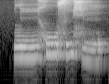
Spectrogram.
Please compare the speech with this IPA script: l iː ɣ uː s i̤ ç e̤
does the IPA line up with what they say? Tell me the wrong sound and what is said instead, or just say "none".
ɣ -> x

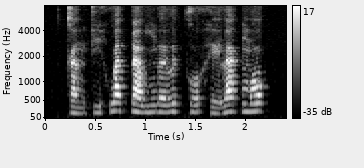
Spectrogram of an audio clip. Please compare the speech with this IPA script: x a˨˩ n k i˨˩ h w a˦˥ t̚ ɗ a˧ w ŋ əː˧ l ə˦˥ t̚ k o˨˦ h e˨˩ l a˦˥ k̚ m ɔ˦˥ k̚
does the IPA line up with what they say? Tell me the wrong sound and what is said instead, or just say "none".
x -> k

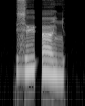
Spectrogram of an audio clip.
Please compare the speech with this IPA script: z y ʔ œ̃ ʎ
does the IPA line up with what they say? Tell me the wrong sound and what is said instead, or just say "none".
none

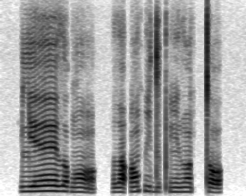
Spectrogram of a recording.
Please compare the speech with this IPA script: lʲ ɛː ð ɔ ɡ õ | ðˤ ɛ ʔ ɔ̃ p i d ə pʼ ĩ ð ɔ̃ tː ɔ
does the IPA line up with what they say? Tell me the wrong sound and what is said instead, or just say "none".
õ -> ɔ̃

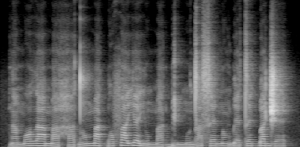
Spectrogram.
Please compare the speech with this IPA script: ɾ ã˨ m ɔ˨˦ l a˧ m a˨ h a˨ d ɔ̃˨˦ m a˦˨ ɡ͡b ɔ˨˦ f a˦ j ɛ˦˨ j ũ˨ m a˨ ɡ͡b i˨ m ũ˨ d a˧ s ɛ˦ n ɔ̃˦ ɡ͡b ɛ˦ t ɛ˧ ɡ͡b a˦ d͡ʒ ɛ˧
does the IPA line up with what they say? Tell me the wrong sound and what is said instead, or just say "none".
none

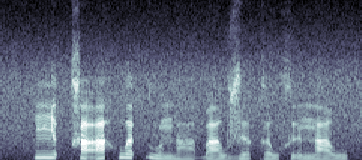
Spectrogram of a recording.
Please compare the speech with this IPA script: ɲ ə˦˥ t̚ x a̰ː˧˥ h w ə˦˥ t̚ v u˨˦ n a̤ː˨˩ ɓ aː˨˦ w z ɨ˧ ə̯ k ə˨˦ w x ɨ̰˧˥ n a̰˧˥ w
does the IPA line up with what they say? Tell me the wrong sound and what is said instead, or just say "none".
a̰˧˥ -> a˨˦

